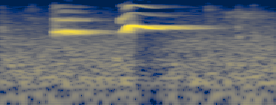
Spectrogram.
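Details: Green-winged saltator kept legally in captivity, giving its 'de roda' easy song: one steady whistle, a brief gap, then a stronger whistle that rises, holds level and trails off.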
